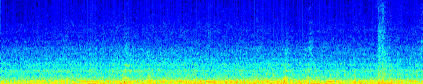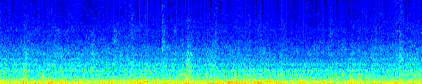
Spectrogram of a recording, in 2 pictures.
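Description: Cab ride aboard a diesel railcar on the West Somerset Railway between Bishops Lydeard and Crowcombe, with a steady loud engine and track rumble and occasional sharp wheel clicks over the rails, continuous throughout.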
